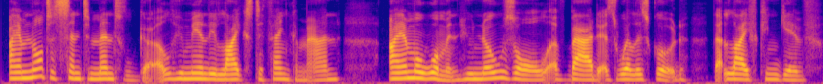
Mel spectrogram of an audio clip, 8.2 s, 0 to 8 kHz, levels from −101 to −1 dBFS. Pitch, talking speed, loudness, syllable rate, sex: 185 Hz, 220 wpm, -19 LUFS, 5.0 syllables/s, female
